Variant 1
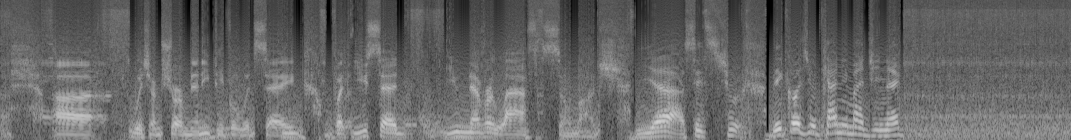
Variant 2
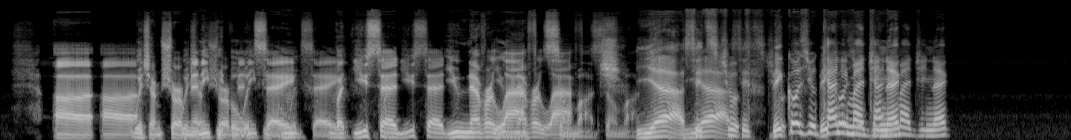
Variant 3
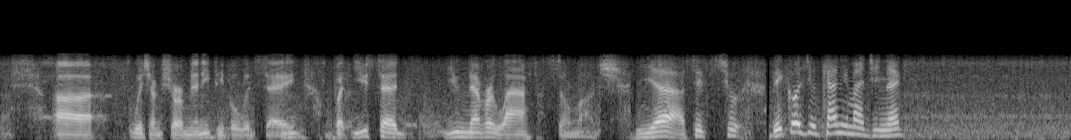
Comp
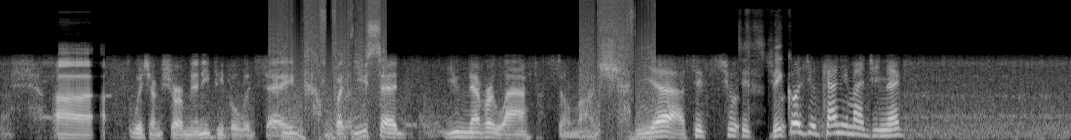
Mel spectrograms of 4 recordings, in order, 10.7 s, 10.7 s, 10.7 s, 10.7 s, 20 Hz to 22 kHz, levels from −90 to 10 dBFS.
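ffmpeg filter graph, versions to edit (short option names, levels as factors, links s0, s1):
-filter_complex "[1:a]asplit=2[s0][s1];[0:a]asplit=2[s2][s3];[2:a]asplit=5[s4][s5][s6][s7][s8];[s4]atrim=end=0.582[s9];[s0]atrim=start=0.578:end=1.042[s10];[s5]atrim=start=1.038:end=2.682[s11];[s2]atrim=start=2.678:end=3.862[s12];[s6]atrim=start=3.858:end=5.792[s13];[s3]atrim=start=5.788:end=6.552[s14];[s7]atrim=start=6.548:end=7.382[s15];[s1]atrim=start=7.378:end=7.912[s16];[s8]atrim=start=7.908[s17];[s9][s10]acrossfade=d=0.004:c1=hsin:c2=hsin[s18];[s18][s11]acrossfade=d=0.004:c1=hsin:c2=hsin[s19];[s19][s12]acrossfade=d=0.004:c1=hsin:c2=hsin[s20];[s20][s13]acrossfade=d=0.004:c1=hsin:c2=hsin[s21];[s21][s14]acrossfade=d=0.004:c1=hsin:c2=hsin[s22];[s22][s15]acrossfade=d=0.004:c1=hsin:c2=hsin[s23];[s23][s16]acrossfade=d=0.004:c1=hsin:c2=hsin[s24];[s24][s17]acrossfade=d=0.004:c1=hsin:c2=hsin"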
